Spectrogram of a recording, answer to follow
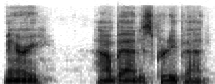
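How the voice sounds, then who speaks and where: A man's voice: sits low, level tone, normal speed, creaky, fairly bright tone. A man playing an anxious, caring partner of an ill woman in a dramatic stage reading, earnest and questioning. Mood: anxious, insistent.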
